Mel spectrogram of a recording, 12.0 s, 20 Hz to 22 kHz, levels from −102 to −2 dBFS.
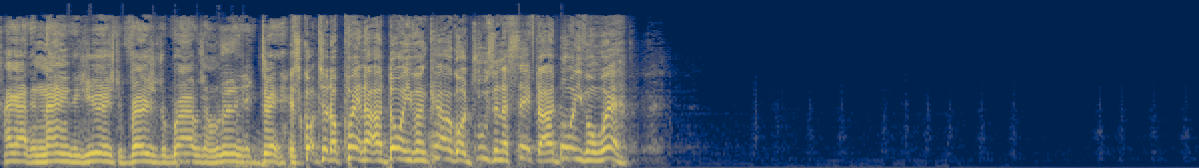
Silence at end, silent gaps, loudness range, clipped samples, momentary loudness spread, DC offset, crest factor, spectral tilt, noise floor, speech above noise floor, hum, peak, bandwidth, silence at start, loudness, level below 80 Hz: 5.75 s; none; 7 LU; under 0.1%; 4 LU; under 0.1%; 18 dB; -3.5 dB/octave; under -90 dBFS; over 74 dB; none; 0 dBFS; 16 kHz; 0 s; -16 LUFS; -54 dBFS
